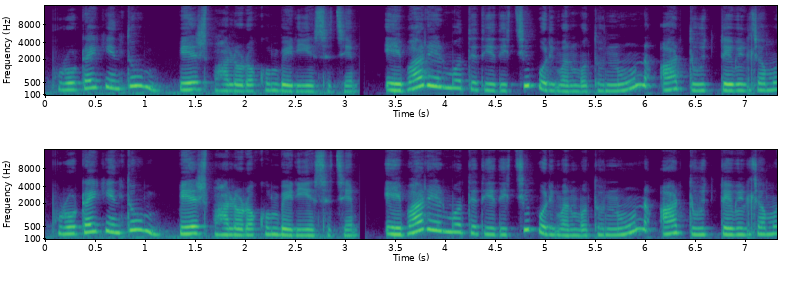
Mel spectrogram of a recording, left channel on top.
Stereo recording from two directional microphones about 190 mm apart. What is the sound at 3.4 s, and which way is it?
Speech, centre (ahead or behind).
